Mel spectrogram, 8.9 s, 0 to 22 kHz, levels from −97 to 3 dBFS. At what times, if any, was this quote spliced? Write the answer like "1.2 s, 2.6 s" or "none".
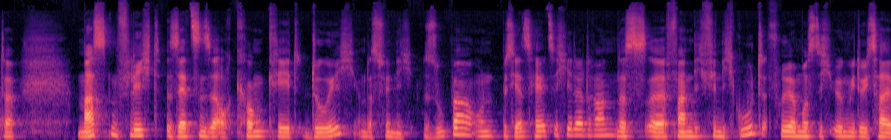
6.2 s, 7.7 s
